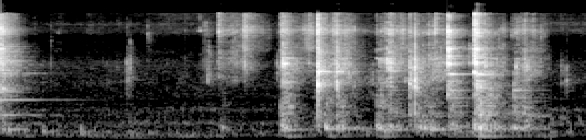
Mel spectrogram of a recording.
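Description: Lentils dropped into hot oil in a pan for a Tamil manathakkali thuvaiyal, heard as a burst of clattering, rattling metal-pan sounds from about two seconds on, close and fairly loud with no talk.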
